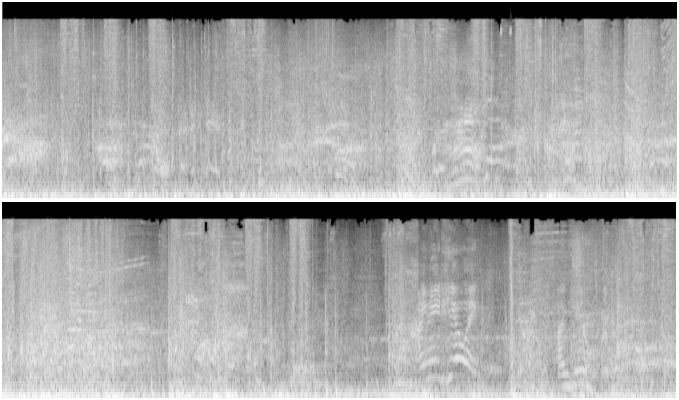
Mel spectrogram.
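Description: Weapons fire and blasts crackle in rapid bursts in a video game battle.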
